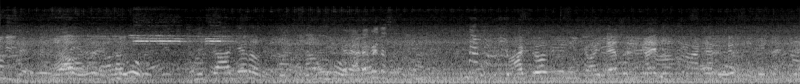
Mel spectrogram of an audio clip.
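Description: Many overlapping voices of a crowd over the steady running of a JCB backhoe loader's diesel engine, with a brief high steady tone about a second and a half in.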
